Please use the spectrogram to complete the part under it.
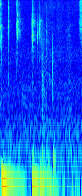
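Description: A few soft clicks of typing on a computer keyboard as a name is entered, with low hum underneath and no talking.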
